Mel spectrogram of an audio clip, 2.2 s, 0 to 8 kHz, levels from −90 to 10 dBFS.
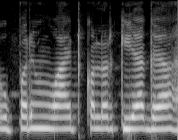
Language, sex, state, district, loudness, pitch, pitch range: Hindi, female, Jharkhand, Palamu, -11 LUFS, 245 Hz, 245-250 Hz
